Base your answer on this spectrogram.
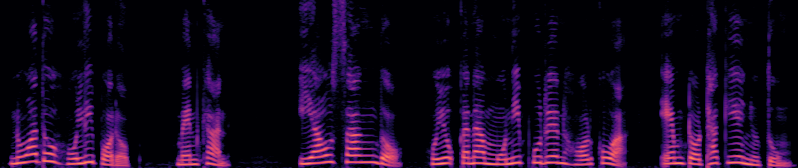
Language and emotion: Santali, neutral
